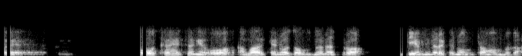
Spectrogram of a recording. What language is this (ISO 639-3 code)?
mni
